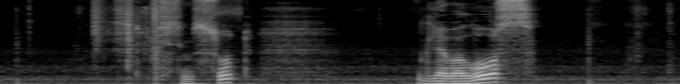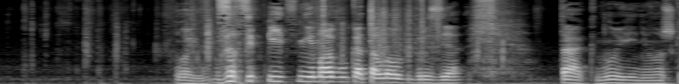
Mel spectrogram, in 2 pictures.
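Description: Paper pages rustle as they are turned by hand.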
